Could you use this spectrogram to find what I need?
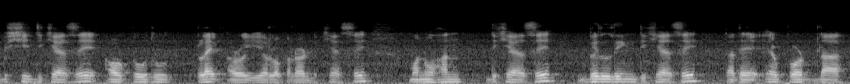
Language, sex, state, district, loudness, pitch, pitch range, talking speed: Nagamese, male, Nagaland, Dimapur, -19 LUFS, 110 Hz, 105-120 Hz, 150 wpm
